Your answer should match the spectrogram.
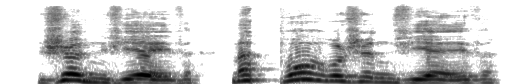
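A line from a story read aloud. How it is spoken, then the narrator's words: Exclaimed. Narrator (French): s'écria M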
